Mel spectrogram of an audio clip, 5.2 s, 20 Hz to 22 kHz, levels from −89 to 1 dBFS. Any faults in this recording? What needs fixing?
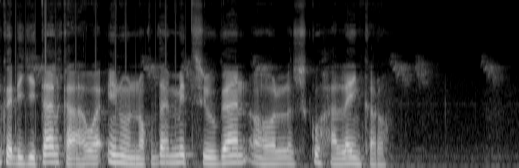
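Periodic USB or driver dropouts run from 0.05 s to 1.95 s. About every 0.1 s, roughly 2 ms of the speech is replaced by silence, giving around twenty evenly spaced dropouts, heard as ticks. Something is stalling the audio path on a fixed schedule. To prevent it, find and remove the periodic task blocking the USB bus or driver, and enlarge the buffer.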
